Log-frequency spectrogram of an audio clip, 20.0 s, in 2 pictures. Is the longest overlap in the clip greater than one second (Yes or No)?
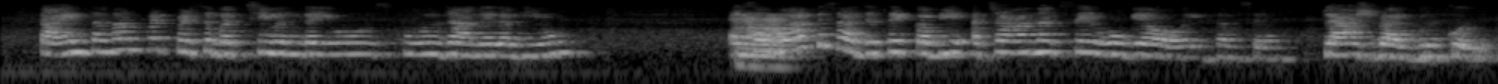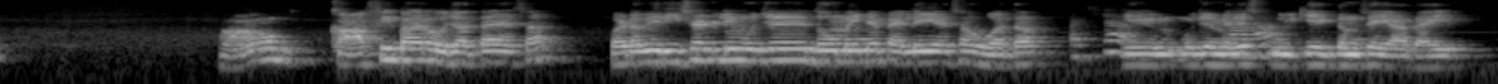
No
